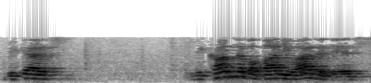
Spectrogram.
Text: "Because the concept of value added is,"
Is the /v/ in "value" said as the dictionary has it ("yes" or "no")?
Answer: no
